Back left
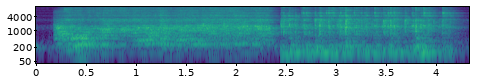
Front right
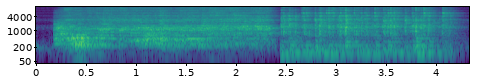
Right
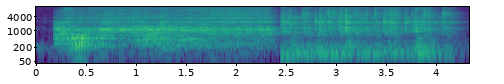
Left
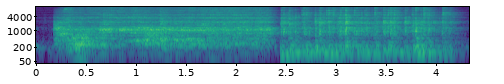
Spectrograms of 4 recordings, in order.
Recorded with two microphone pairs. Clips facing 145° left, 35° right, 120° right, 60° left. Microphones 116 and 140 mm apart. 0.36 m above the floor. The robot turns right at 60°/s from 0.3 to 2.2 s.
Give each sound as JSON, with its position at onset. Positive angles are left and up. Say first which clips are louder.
{"t": 0.2, "sound": "a toilet flushing", "louder": "front right 5 dB, right 4 dB", "azimuth_deg": -70, "distance_m": 3.5}
{"t": 2.4, "sound": "typing on a keyboard", "louder": "front right 1 dB, left 3 dB", "azimuth_deg": 35, "distance_m": 2.0}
